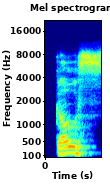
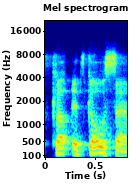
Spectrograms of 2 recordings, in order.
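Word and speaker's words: Gose: Is it goose, goes, what is it? And your response was that it's Gosa, like the surname rhymes with the surname of the German footballer Miroslav Klose, and that was it basically.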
